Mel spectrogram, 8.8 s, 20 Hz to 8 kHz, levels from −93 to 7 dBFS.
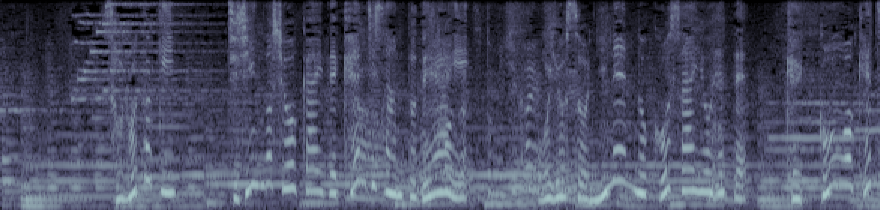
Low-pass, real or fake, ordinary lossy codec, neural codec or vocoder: none; real; none; none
